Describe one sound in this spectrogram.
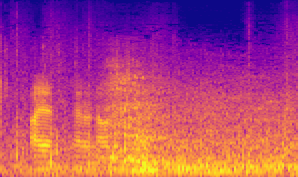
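A magical shimmering whoosh rises.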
